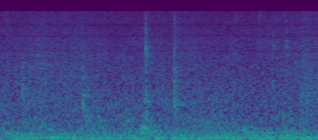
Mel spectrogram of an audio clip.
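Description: A few light clicks and taps, about four in two seconds, in a quiet room: a person's footsteps walking across a carpeted floor.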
